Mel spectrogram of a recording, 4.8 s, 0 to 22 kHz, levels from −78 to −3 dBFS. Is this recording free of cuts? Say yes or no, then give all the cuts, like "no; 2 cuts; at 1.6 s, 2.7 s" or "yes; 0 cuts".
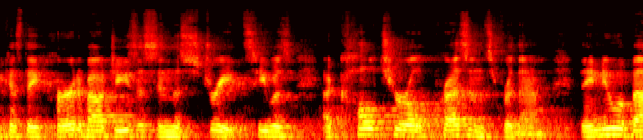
yes; 0 cuts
